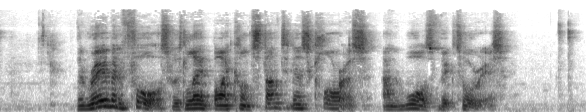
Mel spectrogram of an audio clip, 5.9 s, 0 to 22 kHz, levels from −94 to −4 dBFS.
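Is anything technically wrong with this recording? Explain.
Yes. At about 3.35 to 3.41 s, just before "and was", the speech briefly smears into a short, wobbly blur instead of crisp articulation. This is short concealed packet loss: roughly 40 ms of the call arrived too late or not at all, so the receiver invented about 41 ms of stand-in audio by extending the preceding sound, then cross-faded back into the real signal once it resumed.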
